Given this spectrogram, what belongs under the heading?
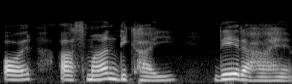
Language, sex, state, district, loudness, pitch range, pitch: Hindi, male, Himachal Pradesh, Shimla, -15 LUFS, 190-225 Hz, 215 Hz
